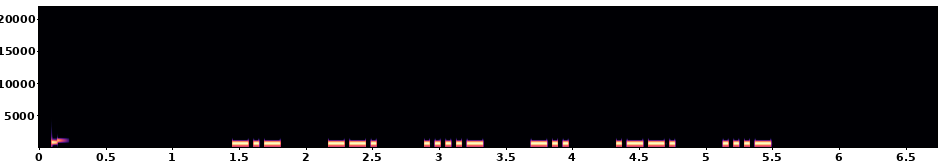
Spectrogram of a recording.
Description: Morse code, heard as a keyed tone, about 32 wpm, spaced as for 17 wpm, 700 Hz. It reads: KG4DPV
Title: USA Call Signs - 6 Characters - 3x Character Spacing - 30wpm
